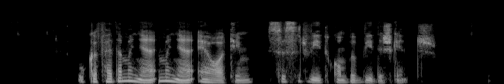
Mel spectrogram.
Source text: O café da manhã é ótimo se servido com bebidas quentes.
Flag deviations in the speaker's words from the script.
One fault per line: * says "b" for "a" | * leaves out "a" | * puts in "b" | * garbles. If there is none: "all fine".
* puts in "manhã"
